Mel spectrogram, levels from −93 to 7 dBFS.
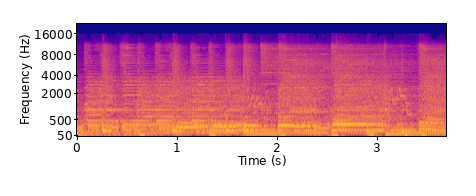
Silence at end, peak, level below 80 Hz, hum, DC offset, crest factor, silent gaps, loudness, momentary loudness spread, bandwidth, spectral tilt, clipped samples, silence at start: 0 s; -2 dBFS; -26 dBFS; none; under 0.1%; 10 dB; none; -13 LUFS; 3 LU; 15 kHz; -5 dB/octave; under 0.1%; 0 s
